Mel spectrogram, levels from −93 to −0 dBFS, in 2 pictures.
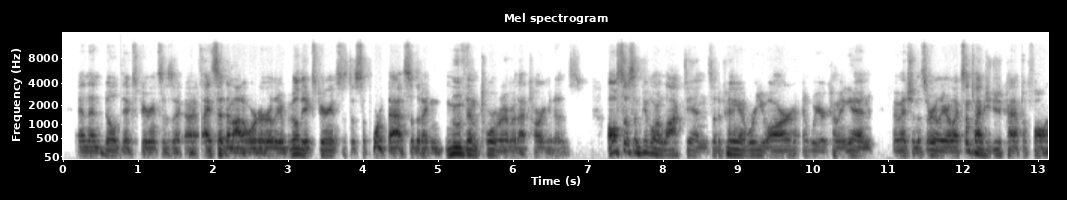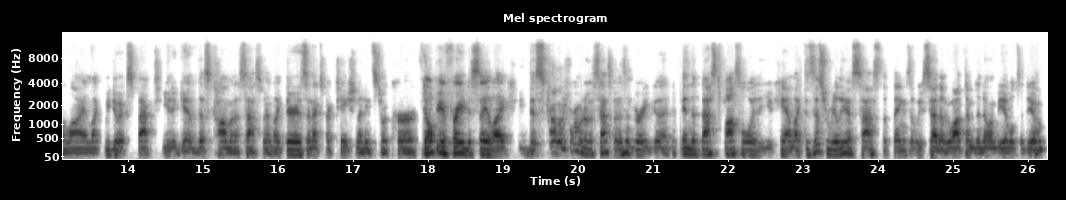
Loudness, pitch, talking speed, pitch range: -23 LUFS, 95 Hz, 280 wpm, 80-120 Hz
